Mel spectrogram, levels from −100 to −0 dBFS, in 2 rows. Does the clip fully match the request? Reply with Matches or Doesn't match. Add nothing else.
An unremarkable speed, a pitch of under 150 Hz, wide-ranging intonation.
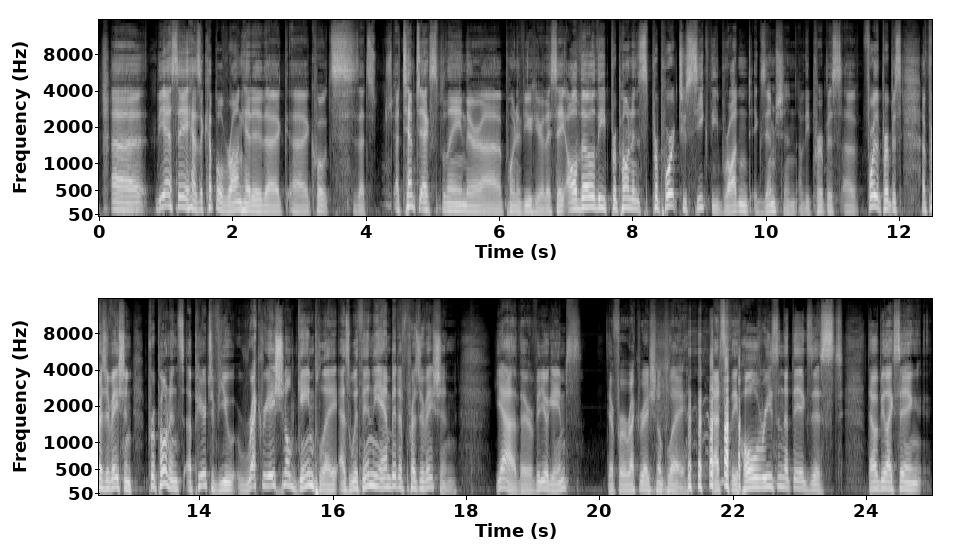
Matches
